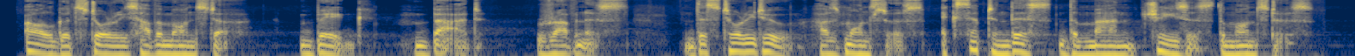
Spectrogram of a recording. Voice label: English, male voice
